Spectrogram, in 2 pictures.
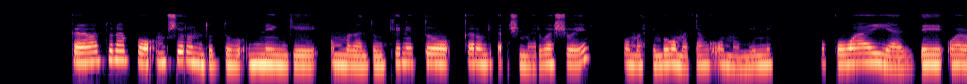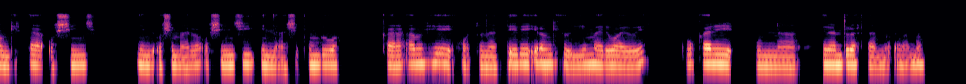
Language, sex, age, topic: Oshiwambo, female, 36-49, finance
